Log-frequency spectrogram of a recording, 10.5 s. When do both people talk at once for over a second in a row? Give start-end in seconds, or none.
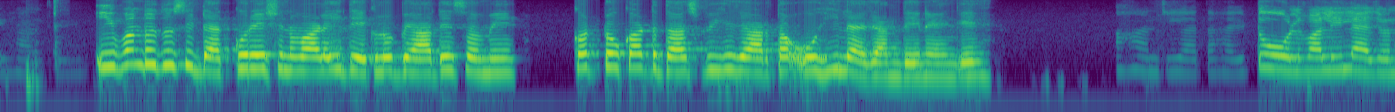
none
